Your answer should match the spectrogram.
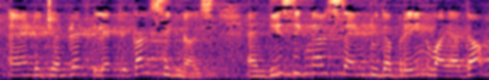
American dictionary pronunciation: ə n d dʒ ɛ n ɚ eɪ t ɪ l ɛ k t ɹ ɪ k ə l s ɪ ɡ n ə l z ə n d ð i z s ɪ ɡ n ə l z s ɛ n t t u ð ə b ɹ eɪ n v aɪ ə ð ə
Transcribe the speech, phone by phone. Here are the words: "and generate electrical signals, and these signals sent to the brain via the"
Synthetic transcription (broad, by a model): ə n d dʒ ɛ n ɚ eɪ t ɪ l ɛ k t ɹ ɪ k ə l s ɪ ɡ n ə l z ə n d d i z s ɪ ɡ n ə l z s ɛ n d t u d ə b ɹ eɪ n v aɪ ə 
